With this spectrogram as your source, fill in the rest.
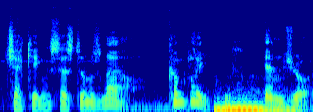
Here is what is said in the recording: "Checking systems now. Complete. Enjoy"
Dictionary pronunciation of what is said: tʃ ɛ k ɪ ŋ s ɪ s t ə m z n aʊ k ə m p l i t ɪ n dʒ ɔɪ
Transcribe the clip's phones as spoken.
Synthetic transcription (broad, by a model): tʃ ɛ k ɪ ŋ s ɪ s t ə m z n aʊ k ə m p l i t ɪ n dʒ ɔɪ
